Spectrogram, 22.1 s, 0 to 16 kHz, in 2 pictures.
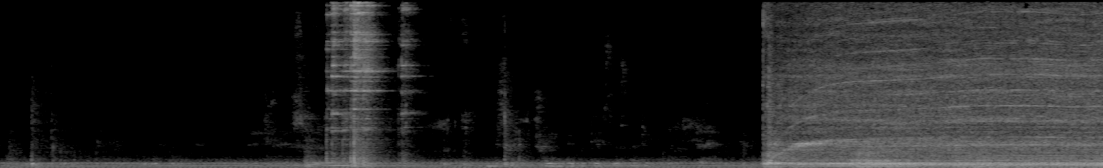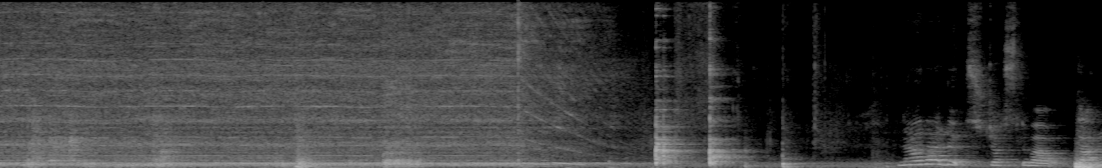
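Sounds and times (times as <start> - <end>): electric hand mixer running: 7.6 - 18.1.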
